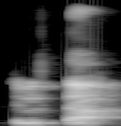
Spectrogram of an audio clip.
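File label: "keletak", Malay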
